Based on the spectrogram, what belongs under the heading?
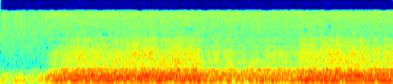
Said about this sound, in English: He's on our tail. He's firing cosmic torpedoes. Yeah, now we'll have to use evasive action.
